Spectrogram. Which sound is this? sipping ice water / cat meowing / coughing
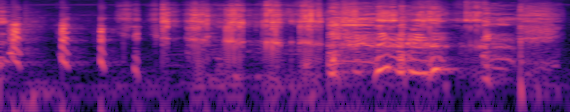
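coughing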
